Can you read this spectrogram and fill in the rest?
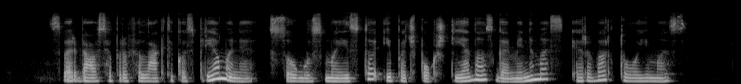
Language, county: Lithuanian, Panevėžys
